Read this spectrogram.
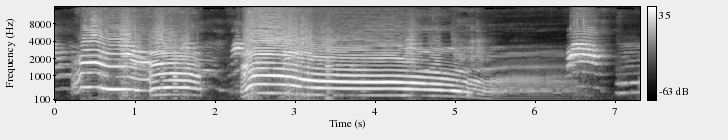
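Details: Pet husky howling at Minecraft cats: loud, wavering tonal howls, one held about three seconds and sliding slowly downward, then a quieter lower tone and a short sharp cry near the end.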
